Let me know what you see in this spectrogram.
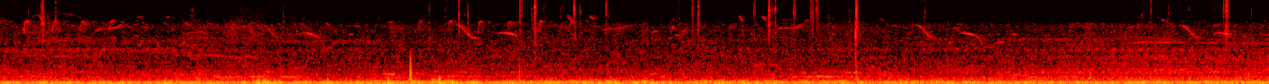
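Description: Outdoor ambience: a steady low rumble with short, sweeping bird chirps now and then, and a few faint clicks.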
